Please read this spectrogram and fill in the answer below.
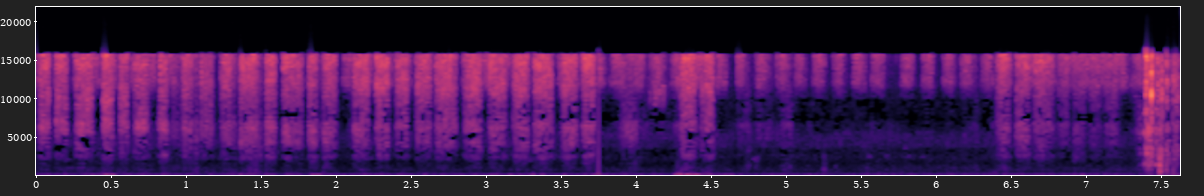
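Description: Aerosol can of flat black spray paint being shaken, its mixing ball rattling rapidly, about ten clicks a second. There is a dull knock about four seconds in and a brief hiss of spray near the end.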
